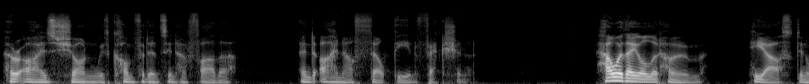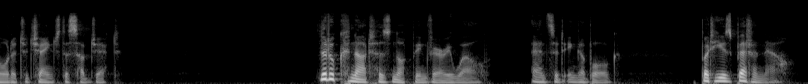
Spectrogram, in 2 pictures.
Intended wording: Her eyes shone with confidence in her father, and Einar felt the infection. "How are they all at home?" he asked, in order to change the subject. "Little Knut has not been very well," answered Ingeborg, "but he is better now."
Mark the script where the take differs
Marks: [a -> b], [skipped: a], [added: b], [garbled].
Her eyes shone with confidence in her father, and Einar felt the infection. "How are they all at home?" he asked, in order to change the subject. "Little Knut has not been very well," answered Ingeborg, "but he is better now."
